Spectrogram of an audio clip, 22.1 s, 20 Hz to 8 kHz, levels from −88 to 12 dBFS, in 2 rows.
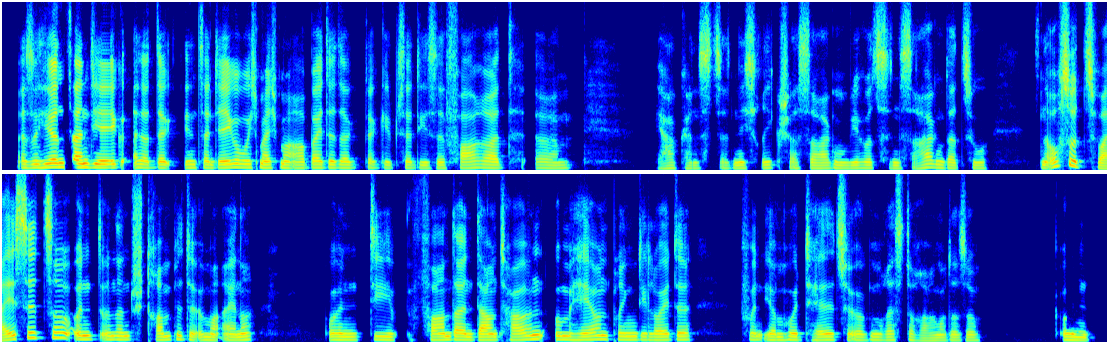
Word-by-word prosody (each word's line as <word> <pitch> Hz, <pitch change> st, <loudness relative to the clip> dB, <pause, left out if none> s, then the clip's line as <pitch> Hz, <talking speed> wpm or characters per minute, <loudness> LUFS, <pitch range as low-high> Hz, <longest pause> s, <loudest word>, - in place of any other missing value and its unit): Also 155 Hz, +1 st, 0 dB
hier 170 Hz, +3 st, +7 dB
in 185 Hz, -, +7 dB
San 175 Hz, 0 st, +8 dB
Dieg 160 Hz, -1 st, +5 dB
also 155 Hz, -2 st, +1 dB
da 145 Hz, -1 st, +2 dB, 0.2 s
in 155 Hz, +1 st, -2 dB
San 150 Hz, -2 st, -1 dB
Diego, 155 Hz, +4 st, +4 dB
wo 160 Hz, -, +1 dB
ich 160 Hz, -, -3 dB
manchmal 150 Hz, 0 st, +1 dB
arbeite, 150 Hz, +2 st, 0 dB
da 145 Hz, -1 st, -1 dB
da 145 Hz, 0 st, -7 dB
gibt's 140 Hz, -2 st, -8 dB
ja 145 Hz, -, -1 dB
diese 135 Hz, -1 st, -5 dB
Fahrrad, 140 Hz, 0 st, -2 dB
ähm 140 Hz, 0 st, -6 dB, 0.8 s
ja 130 Hz, -, -8 dB
kannst 130 Hz, 0 st, -4 dB
du -, -, -8 dB
nicht 135 Hz, 0 st, -2 dB
Rikscha 140 Hz, -1 st, -5 dB
sagen? 130 Hz, 0 st, -3 dB
Wie 135 Hz, +1 st, -3 dB
würdest 140 Hz, 0 st, -2 dB
du -, -, -10 dB
denn 130 Hz, -, -3 dB
sagen 150 Hz, +4 st, -3 dB
dazu? 130 Hz, 0 st, -4 dB, 0.5 s
Sind -, -, -2 dB
auch -, -, +2 dB
so 250 Hz, -7 st, +8 dB
Zweisitzer 230 Hz, -, +3 dB
und 175 Hz, 0 st, +2 dB
und 160 Hz, -, 0 dB
dann 165 Hz, 0 st, 0 dB
strampelte 155 Hz, +2 st, -2 dB
immer 140 Hz, -1 st, -1 dB
einer. 145 Hz, +3 st, 0 dB, 0.7 s
Und 145 Hz, 0 st, 0 dB
die 155 Hz, -2 st, -1 dB, 0.2 s
fahren 145 Hz, +1 st, 0 dB
dann 150 Hz, -3 st, +3 dB
Downtown 145 Hz, +5 st, +2 dB
umher 160 Hz, -1 st, +1 dB
und 175 Hz, -1 st, 0 dB
bringen 155 Hz, -1 st, -1 dB
die 150 Hz, -, -3 dB
Leute 145 Hz, +2 st, 0 dB, 0.4 s
von 155 Hz, -, -5 dB
ihrem 145 Hz, 0 st, -2 dB
Hotel 145 Hz, -1 st, 0 dB
zu -, -, 0 dB
irgend 135 Hz, +1 st, -3 dB
'nem 140 Hz, -, -2 dB
Restaurant, 130 Hz, -3 st, -5 dB
oder 130 Hz, 0 st, -5 dB
so, 130 Hz, +1 st, -5 dB, 0.8 s
und 135 Hz, -3 st, -1 dB
145 Hz, 170 wpm, -24 LUFS, 140-155 Hz, 0.8 s, San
